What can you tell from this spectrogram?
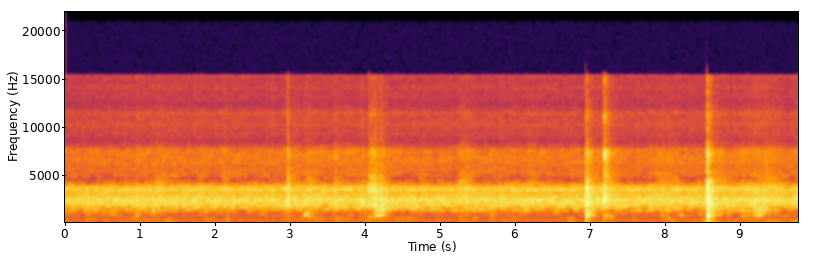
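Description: A metal spoon stirring cooked biryani rice in a steel pot, giving a few sharp knocks against the pot: a pair about seven seconds in and the loudest one shortly after. A steady hiss runs underneath.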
